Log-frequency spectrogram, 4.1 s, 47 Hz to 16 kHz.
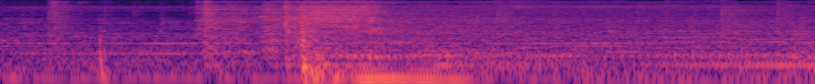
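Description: A 2012 Honda Civic's engine starting about a second in, with a loud surge, then settling to idle, under background music.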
